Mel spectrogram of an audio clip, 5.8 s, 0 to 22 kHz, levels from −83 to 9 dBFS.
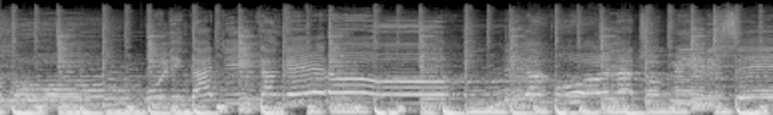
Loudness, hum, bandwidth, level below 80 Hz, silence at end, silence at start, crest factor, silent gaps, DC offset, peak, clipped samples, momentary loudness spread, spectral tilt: -9 LUFS; none; 18.5 kHz; -12 dBFS; 0 s; 0 s; 8 dB; none; under 0.1%; 0 dBFS; under 0.1%; 2 LU; -5.5 dB/octave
